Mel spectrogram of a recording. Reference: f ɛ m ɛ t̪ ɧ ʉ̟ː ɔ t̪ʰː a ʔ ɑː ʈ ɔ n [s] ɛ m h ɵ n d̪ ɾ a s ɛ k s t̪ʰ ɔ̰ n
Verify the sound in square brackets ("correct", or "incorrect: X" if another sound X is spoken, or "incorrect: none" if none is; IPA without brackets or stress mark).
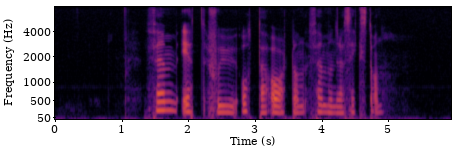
incorrect: f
